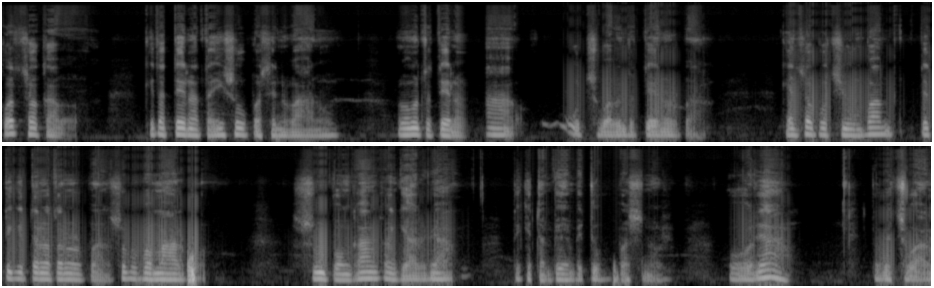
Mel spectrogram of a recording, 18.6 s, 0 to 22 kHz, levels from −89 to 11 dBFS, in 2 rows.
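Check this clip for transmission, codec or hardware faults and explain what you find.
Two faults are audible in this speech clip.

Long network dropout, 4.55 to 4.85 s: about 280 ms of speech never arrived, likely through packet loss; the receiver stretched the last sound into a fading buzz with no silence.

Buffer tearing, 5.6 s to the end: writer and hardware pointers cross each period, splicing a small slice of audio about 30 ms old into each buffer, giving a 93.8 Hz rattle that fits a 512-sample buffer.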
